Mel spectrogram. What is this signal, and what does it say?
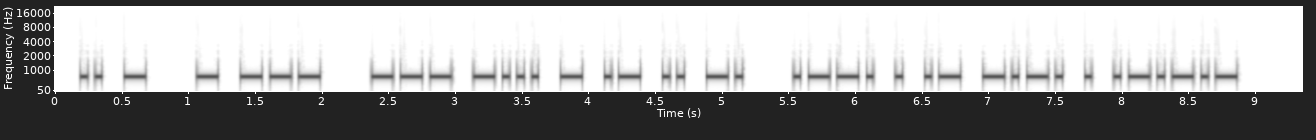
Morse code, heard as a keyed tone, about 22 wpm, 700 Hz. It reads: IT TO OBTAIN PEACE.
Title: Sentences from Top 1500 Words 22wpm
